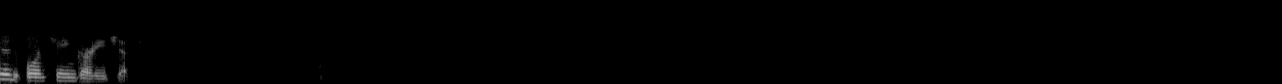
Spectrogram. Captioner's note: silence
